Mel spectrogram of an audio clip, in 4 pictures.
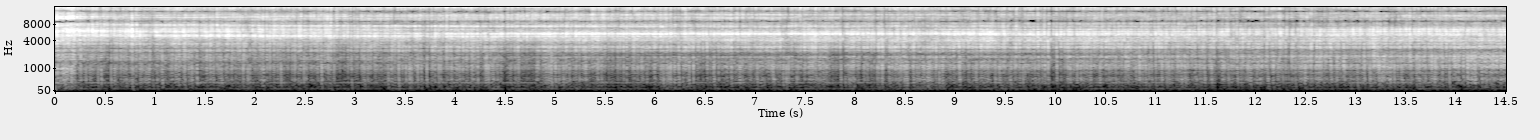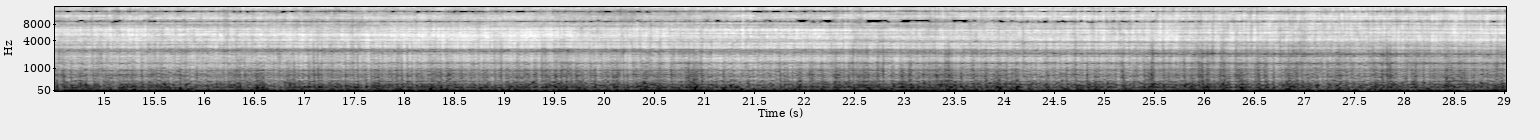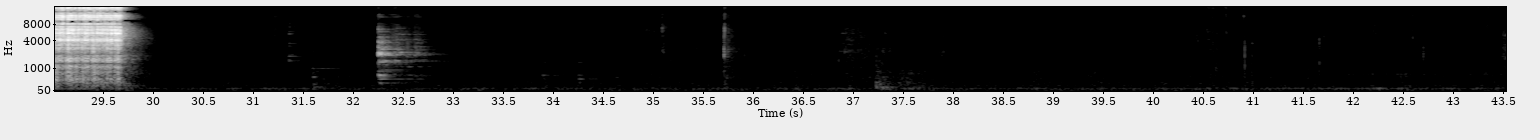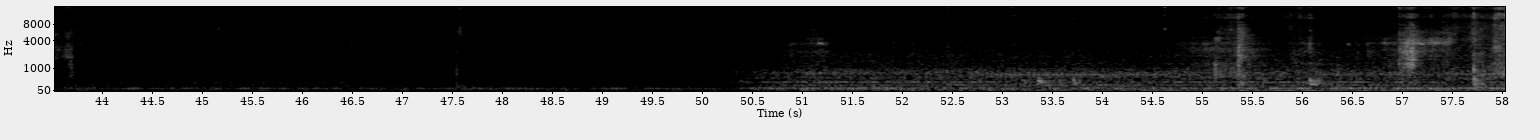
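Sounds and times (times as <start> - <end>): welder hissing and crackling: 0.0 - 29.9.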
